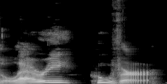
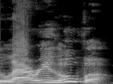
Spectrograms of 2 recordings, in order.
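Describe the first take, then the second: First: The final r of Hoover is clearly pronounced. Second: The final r of Hoover is dropped. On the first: The speaker calls it right. "with R's, hard R's" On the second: The speaker calls it wrong. "I'm pre- pretending I don't have a Boston accent"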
